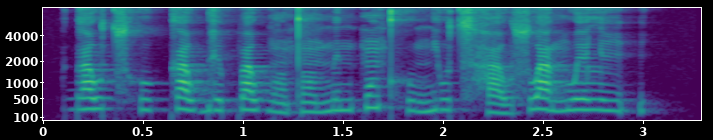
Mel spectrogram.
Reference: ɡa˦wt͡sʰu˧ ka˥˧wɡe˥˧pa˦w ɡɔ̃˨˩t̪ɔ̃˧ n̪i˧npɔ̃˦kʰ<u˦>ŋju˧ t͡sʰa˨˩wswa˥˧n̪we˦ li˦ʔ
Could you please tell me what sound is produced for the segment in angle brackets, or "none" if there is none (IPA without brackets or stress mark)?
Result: u˨˩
